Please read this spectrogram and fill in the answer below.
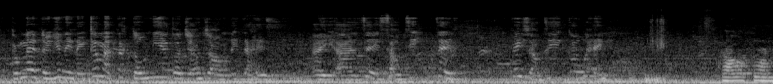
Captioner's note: speaking foreign language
